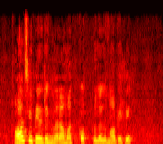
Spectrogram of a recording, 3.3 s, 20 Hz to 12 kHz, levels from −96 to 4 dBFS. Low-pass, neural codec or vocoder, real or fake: 10.8 kHz; codec, 44.1 kHz, 3.4 kbps, Pupu-Codec; fake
